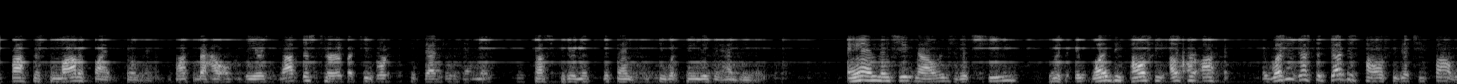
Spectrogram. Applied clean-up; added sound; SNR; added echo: neural mask model RNNoise.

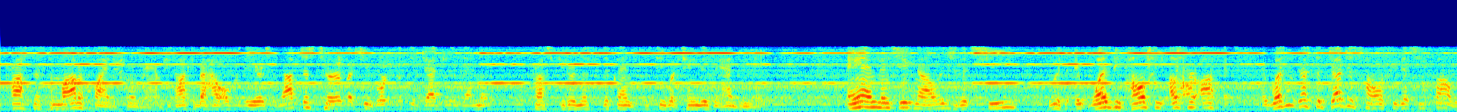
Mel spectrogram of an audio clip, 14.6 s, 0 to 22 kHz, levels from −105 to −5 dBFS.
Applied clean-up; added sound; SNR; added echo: none; Bowed string instrument; -4 dB; none.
